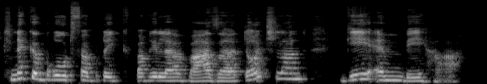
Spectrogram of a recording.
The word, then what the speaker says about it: Knäckebrotfabrik: So you do need to pronounce the K as well. It's not a silent K like in English. Knäckebrotfabrik Barilla Wasa Deutschland GmbH. Knäckebrotfabrik.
